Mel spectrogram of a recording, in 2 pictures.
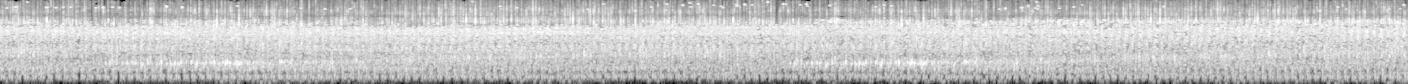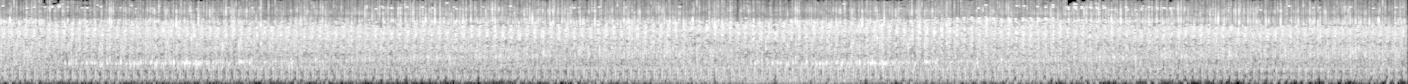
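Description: Small diesel-style engine of a miniature water pump running with a fast, steady clatter, swelling slightly about every seven seconds.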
